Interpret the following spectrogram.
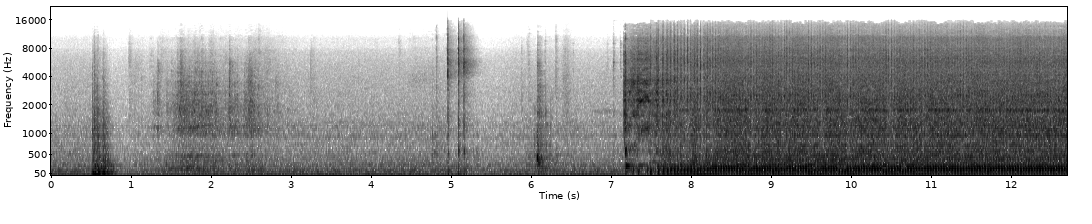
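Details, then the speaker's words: Troy-Bilt Storm 2420 snowblower (model 31AS6KN2B23) after ultrasonic cleaning/rebuild of its Huayi carburetor for won't-start/surging complaint: engine catches after handling clatter and holds a steady, even drone without surging or hunting; smoke is only debris burning off the muffler. Normal idle. "well besides the smoking off all that stuff that has been sitting on top of the muffler for so long everything's working properly running good again"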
